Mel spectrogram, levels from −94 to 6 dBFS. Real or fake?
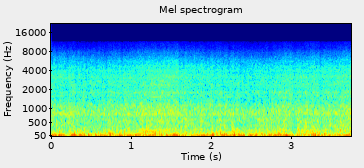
fake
